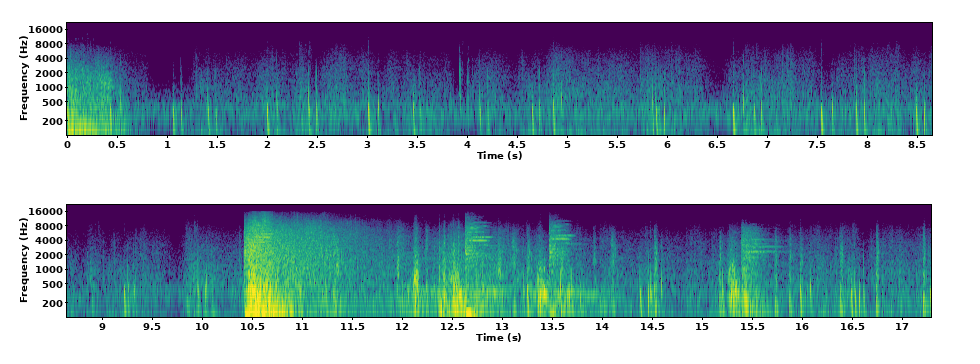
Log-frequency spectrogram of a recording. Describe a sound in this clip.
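Armoured footsteps clank on stone steps.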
